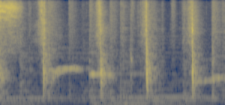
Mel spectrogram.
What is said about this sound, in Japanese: 額のところから切り落としてしまいますでこれを薄切りにしていきます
